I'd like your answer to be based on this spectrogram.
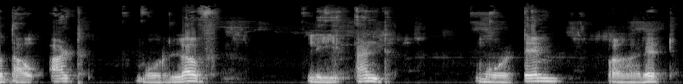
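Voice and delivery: very slow, foot by foot with the stress on the second beat; iambic reading. Shown as a demonstration. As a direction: scan the line slowly. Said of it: "আবার দেখো".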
